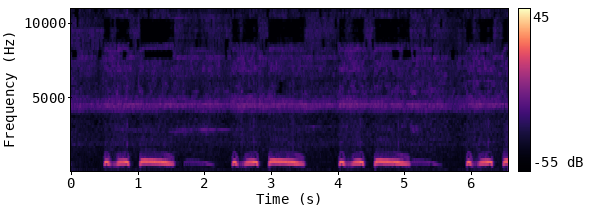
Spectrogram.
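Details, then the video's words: Red collared dove call, used as a lure to set birds calling for trapping: two short clipped coos then a long, even, slightly falling coo, repeated about every 1.5 seconds, with a faint trailing note and a steady high whine behind. "tiếng chim cu ngoi dùng cho kich chim hót dùng để bây"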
